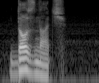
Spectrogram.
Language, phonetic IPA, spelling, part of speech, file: Polish, [ˈdɔznat͡ɕ], doznać, verb, Pl-doznać.ogg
